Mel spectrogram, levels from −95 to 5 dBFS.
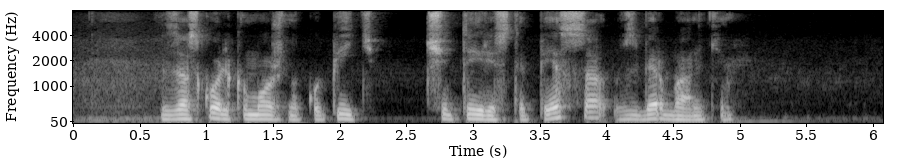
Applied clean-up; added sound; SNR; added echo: none; none; none; none.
